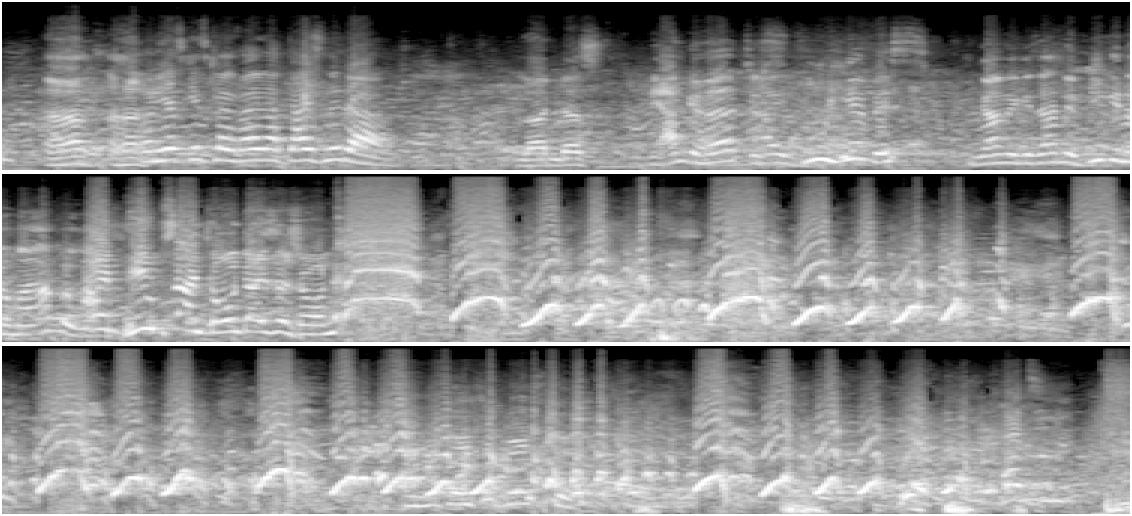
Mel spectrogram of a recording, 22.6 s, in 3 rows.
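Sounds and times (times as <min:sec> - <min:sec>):
speech: 0:00.3 - 0:02.8, 0:03.4 - 0:15.3, 0:16.3 - 0:22.1
laughing bag novelty toy cackling: 0:09.9 - 0:21.6.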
